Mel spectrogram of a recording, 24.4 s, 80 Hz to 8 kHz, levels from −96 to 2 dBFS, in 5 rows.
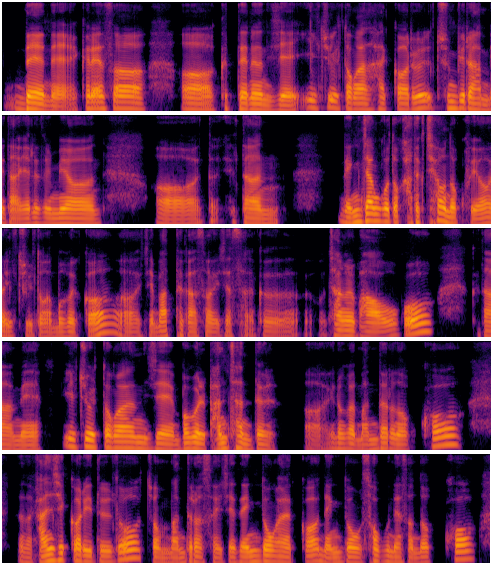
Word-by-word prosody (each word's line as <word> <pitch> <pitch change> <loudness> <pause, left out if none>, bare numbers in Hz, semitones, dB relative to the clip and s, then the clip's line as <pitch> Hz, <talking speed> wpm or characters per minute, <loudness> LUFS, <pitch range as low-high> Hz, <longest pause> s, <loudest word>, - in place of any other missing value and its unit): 네네. 115 -9 +3
그래서 120 - +3 0.3
어 - - +2
그때는 115 -3 +1
이제 95 0 +1
1 150 -2 -5
주일 135 +1 -3
동안 115 -3 +2
할 120 +2 -6
거를 120 +4 +1
준비를 135 -2 +1
합니다. 100 -4 -3
예를 100 +1 -2
들면 95 -2 +1 0.5
어 90 0 -2
일단 - - -11
일단 95 -3 -2 0.6
냉장고도 135 +4 +4
가득 - - -2
채워 - - +4
놓고요. 105 -1 0
1 - - -5
주일 - - -8
동안 90 -1 -4
먹을 95 -1 -3
거 160 +8 0
어 90 0 -5
이제 90 +1 -8
마트 100 +2 -3
가서 95 0 -3
이제 90 - -7
사 - - -1
그 95 -1 -8 0.3
장을 110 -2 +2
봐오고 115 - +2 0.3
그다음에 95 -2 -3 0.2
1 150 -3 -3
주일 140 -1 +3
동안 125 -3 +2
이제 105 -2 +1
먹을 110 0 +3
반찬들 100 -4 -1 0.3
어 - - -9
이런 110 0 -5
걸 105 - 0
만들어 100 +4 -3
놓고 160 - -1 0.4
그다음에 100 -3 -7
간식거리들도 125 +5 +2
좀 100 -3 -2
만들어서 95 +1 -2
이제 95 +2 -4
냉동할 110 0 +1
것 115 +2 +1
냉동 100 0 0
소분해서 105 -3 -1
넣고 155 - -1
105 Hz, 295 characters per minute, -27 LUFS, 95-120 Hz, 0.6 s, 냉장고도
